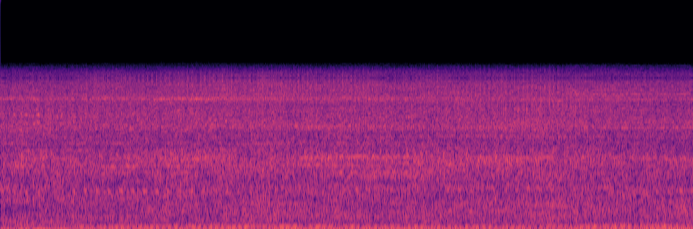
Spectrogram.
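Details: VW Pointer, parked six months because the owner thought an engine noise meant internal damage; after the diagnosis and fix, a smooth, even idle with a steady low drone and no knocks or rattles; healthy engine.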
